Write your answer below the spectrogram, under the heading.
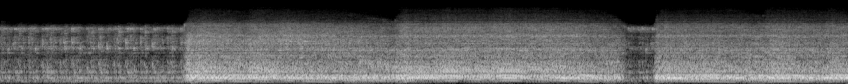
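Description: Team Associated ESS-One RC engine sound module playing its built-in default engine sound through its speaker: idling, then revved hard with the throttle from about two seconds in, the pitch rising and falling repeatedly, dropping back for a moment a little after six seconds in before revving again.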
